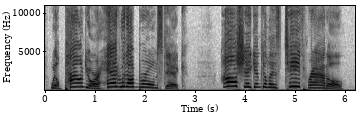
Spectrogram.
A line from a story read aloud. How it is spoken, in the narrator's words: shrieked Sapphire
